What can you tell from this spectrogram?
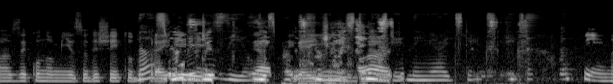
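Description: From 1.67 to 2.69 s there's an echo leak: a copy of the speech comes back about 297 ms late and louder than the speech itself. The likely cause is the far end's echo canceller letting its loudspeaker pickup through. It returns from 2.94 to 4.04 s at 304 ms, still a bit above the speech, and again from 4.8 to 5.77 s at 315 ms, now well underneath it.

Overlapping those, the speech is suppressed in double talk from 2.15 to 2.94 s and again from 3.92 to 4.79 s. With both sides talking at once, the canceller likely couldn't separate talker from echo, so it pulled everything down. The speech dips by something like 30 dB for roughly half a second the first time and most of a second the second time.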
